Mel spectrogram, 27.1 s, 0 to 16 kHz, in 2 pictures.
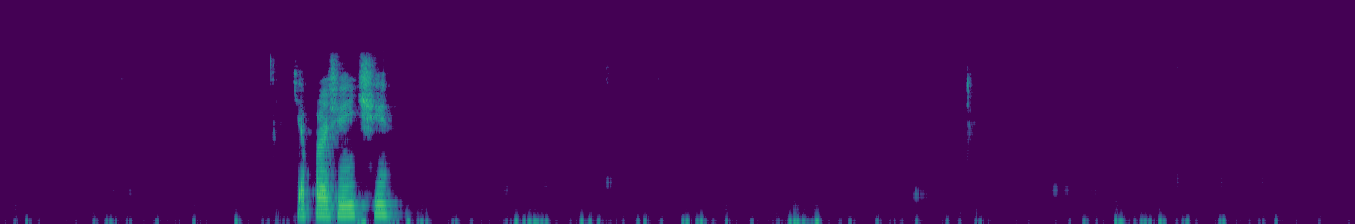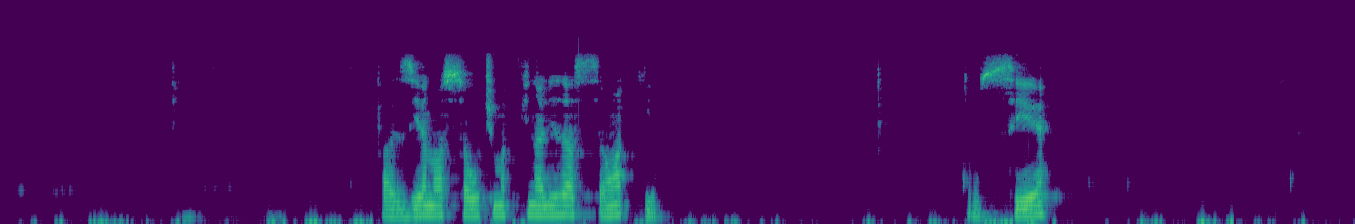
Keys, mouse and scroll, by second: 0.0 middle click, 2.5 a, 4.9 middle click, 8.1-9.9 right drag, 9.5 c, 15.2 click, 15.6-21.7 middle drag, 22.2 c.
